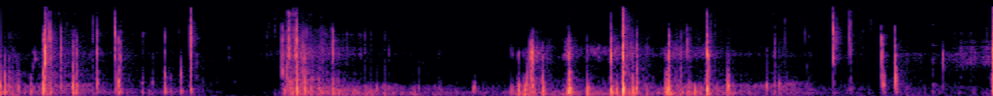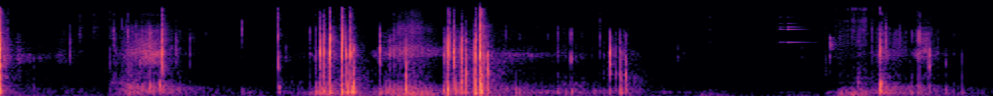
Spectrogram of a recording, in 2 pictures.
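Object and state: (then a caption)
Vinyl plastic film crinkling over a tape roll. A metal ball-tipped stick presses and rubs a soft, clear vinyl plastic bag wrapped around a silver tape roll resting on a gold plate. It produces slow, gentle bursts of bright crinkling and sharp crackles, with quiet pauses in between.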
